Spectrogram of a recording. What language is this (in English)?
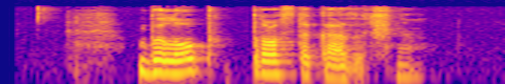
Belarusian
